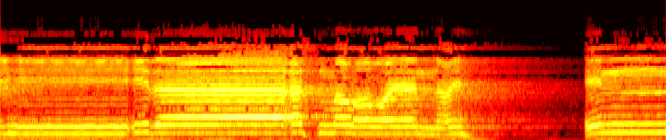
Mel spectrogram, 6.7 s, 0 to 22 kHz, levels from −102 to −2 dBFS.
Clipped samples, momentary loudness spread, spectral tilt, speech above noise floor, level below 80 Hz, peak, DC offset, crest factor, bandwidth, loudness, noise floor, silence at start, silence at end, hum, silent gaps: under 0.1%; 11 LU; -4 dB/octave; 42 dB; -48 dBFS; -2 dBFS; under 0.1%; 16 dB; 8.8 kHz; -16 LUFS; -59 dBFS; 0 s; 0 s; none; none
